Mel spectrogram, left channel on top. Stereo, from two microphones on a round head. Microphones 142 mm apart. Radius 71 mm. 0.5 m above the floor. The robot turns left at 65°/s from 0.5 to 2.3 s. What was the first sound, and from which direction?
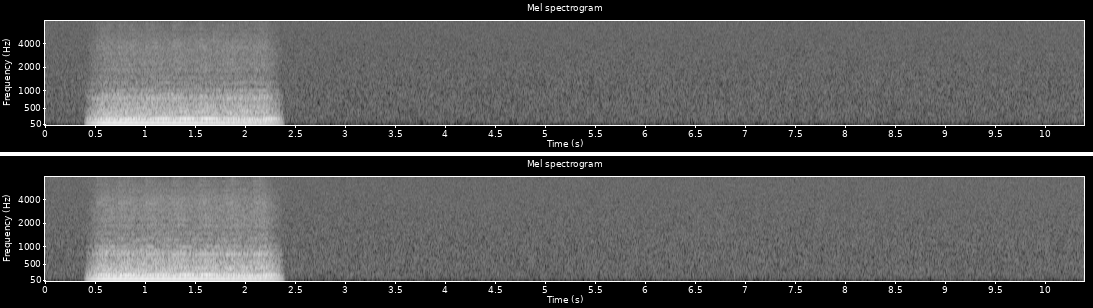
Only background noise.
